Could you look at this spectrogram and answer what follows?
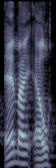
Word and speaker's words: Maltesers: don't have the packet okay so mold teases is spelled m-a-l-t-e-s-e-r-s which means it's actually pronounced maltesers hold on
